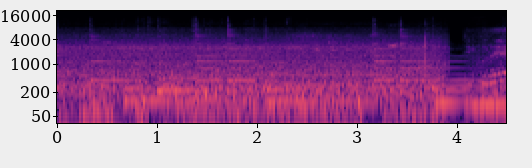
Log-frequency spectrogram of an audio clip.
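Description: Sea waves at Puri heard from a hotel balcony, a steady broad surf roar with faint tonal hum, briefly dipping near the end.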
